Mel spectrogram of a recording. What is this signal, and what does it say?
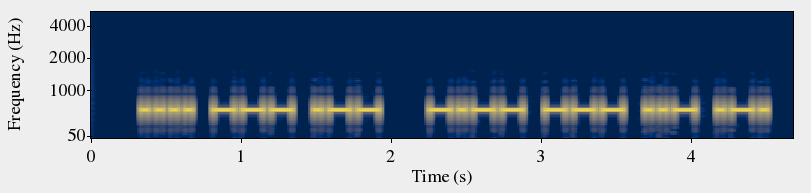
Morse code, heard as a keyed tone, about 25 wpm, 600 Hz. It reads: HOW YOUR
